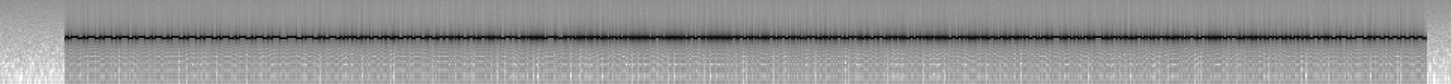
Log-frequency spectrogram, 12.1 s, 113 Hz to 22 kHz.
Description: NAVTEX (SITOR-B), 100 baud, 170 Hz shift, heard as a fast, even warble, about 2050 Hz centre. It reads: ZCZC AB13 FIRING EXERCISE 26 0900 UTC WITHIN 24 NM OF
